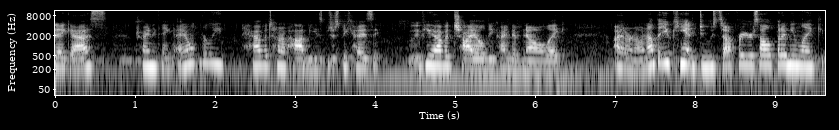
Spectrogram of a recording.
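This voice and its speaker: A woman's voice: a little high, a bit bright, a little hiss or hum. A young woman from Wisconsin, chatting casually through tag questions, rambling with lots of fillers and restarts. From Wisconsin, USA. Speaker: beauty vlogger.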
